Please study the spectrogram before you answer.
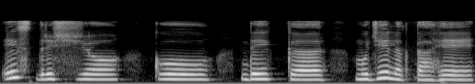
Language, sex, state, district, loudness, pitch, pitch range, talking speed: Hindi, female, Himachal Pradesh, Shimla, -15 LUFS, 235 Hz, 225-245 Hz, 90 wpm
